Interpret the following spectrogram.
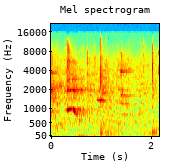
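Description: Faint basketball-gym ambience: a low murmur of crowd voices in a large hall with a few light knocks from play on the court, the sharpest about a second in.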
